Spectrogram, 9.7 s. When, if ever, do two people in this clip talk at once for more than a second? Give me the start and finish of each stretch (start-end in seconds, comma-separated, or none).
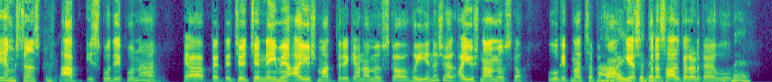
7.5-9.1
